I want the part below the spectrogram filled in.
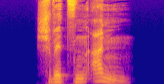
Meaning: inflection of anschwitzen: 1. first/third-person plural present 2. first/third-person plural subjunctive I
- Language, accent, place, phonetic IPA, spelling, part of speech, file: German, Germany, Berlin, [ˌʃvɪt͡sn̩ ˈan], schwitzen an, verb, De-schwitzen an.ogg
